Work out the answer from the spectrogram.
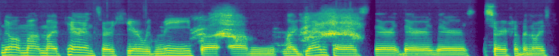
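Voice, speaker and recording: A man from Ukraine answering questions as a guest, halting and repeating words. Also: medium pitch, steady tone, dull audio, very noisy.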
